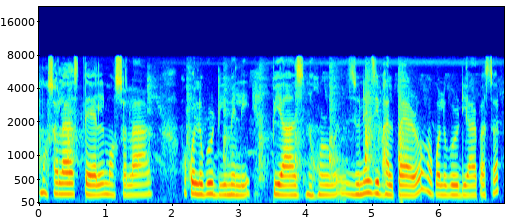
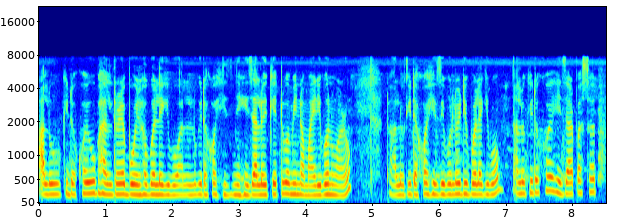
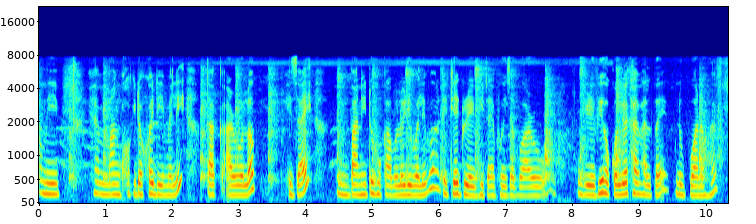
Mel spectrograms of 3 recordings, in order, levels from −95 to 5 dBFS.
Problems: none marked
